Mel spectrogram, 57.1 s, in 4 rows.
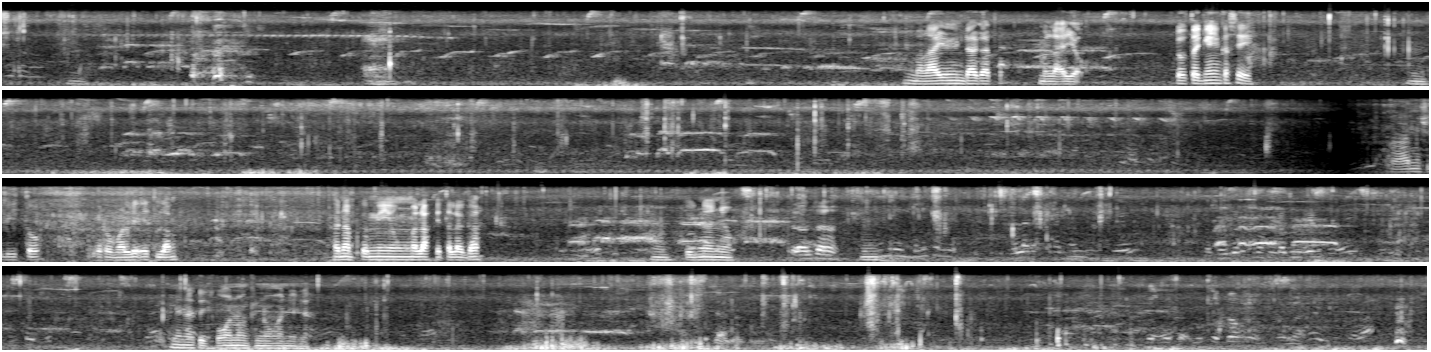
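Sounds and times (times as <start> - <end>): rooster crowing faintly: 0.7 - 2.6, 15.4 - 17.0, 20.4 - 23.4, 34.0 - 37.4
wind rumble on microphone: 5.7 - 6.6, 14.1 - 17.9, 44.7 - 57.0.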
